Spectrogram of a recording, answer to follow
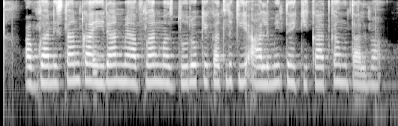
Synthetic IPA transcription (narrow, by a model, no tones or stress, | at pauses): ɐfɣaːnɪst̪aːnkaiːɾaːnmẽɐfɡaːnmɐzd̪uːɾõkeqɐt̪lkiʔaːlmit̪ɛɦkiːkaːt̪kamʊt̪a̰ːlba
